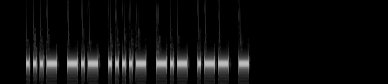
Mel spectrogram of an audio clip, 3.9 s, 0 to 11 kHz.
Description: Morse code, heard as a keyed tone, about 36 wpm, 700 Hz. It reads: VK4KWT
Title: DXCC-100 Call Signs - 6 Characters - Repeated 2x - 35wpm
